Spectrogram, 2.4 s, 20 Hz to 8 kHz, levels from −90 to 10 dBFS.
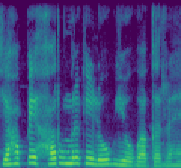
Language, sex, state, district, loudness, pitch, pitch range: Hindi, female, Chhattisgarh, Raipur, -16 LUFS, 235 Hz, 185-270 Hz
